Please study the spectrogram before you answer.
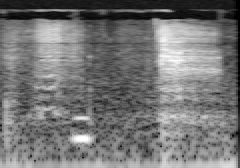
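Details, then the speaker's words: Dog named Bingo snoring while asleep: soft, raspy breaths with a brief snort-like nasal tone between them over low room hum, picked up while sewing. "Why did the snoring come this time? Bingo is sleeping right now, and Bingo snores quite a bit, so I think the sound of Bingo's snoring might get in here like this ."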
